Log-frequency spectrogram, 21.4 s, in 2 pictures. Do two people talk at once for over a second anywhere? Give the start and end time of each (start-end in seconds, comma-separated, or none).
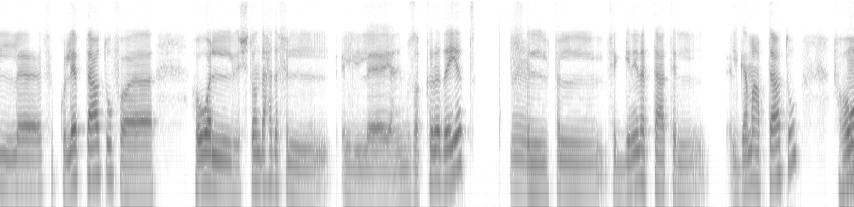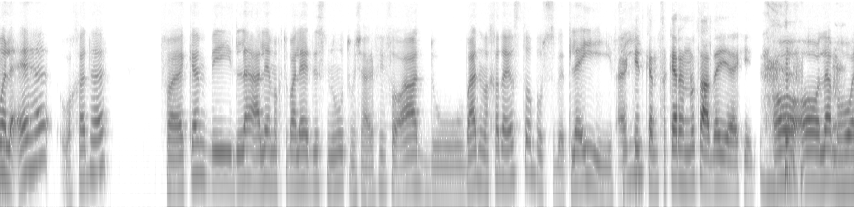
none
